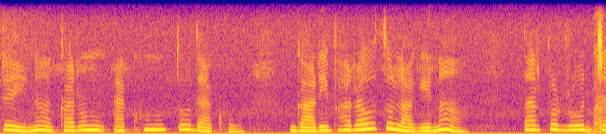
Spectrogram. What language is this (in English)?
Bangla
